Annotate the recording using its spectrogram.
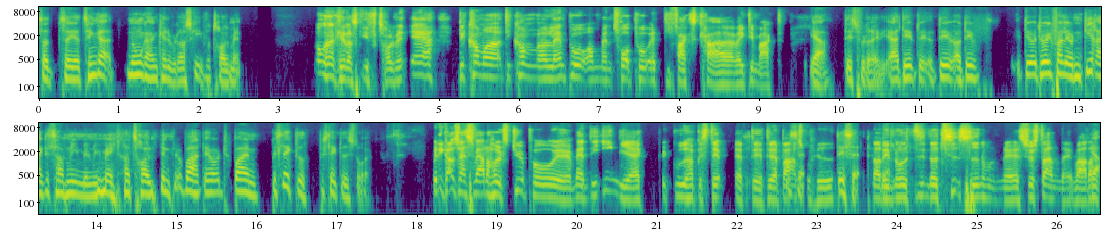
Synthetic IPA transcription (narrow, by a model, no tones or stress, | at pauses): sɒ̽sɒ̽jɑ̈ɪt͡sʰeŋɡ̥ɐæno̝ːn̩ɡ̥ɑ̈ŋəkʰæɾ̥e̝ʋelɒ̽sːɡ̥e̝̰ːfɒ̽t͡sʰʁɒ̽lmen̰ | noːn̩ɡɑ̈ŋkʰædɾe̝ɒsɡ̥e̝̰ːfɒ̥t͡sʰʁɒ̽lmenjæjæd̥e̝kʰɒ̽m̰ɐd̥e̝kʰɒm̰ɐlænb̥ʰɔɒ̽mːænt͡sʰʁo̝ɐ̰pʰɒ̽æd̥̚ifɑ̈ɡ̥d̥i̥sɡ̥hɑ̈ʁeɡ̥̚d̥imɑ̈ɡ̥̚d̥ | jæd̥e̝æɐse̥føliʁɛ̰ɡ̥̚d̥ḭjʔæd̥e̝d̥ed̥e̝ɒ̽d̥e̝ | d̥e̝d̥e̝ʋe̝ɡ̥fɒ̽lɛːʊd̥end̥iʁaɡ̥̚d̥əsɑ̈mn̩lḭːn̩mel̰m̩imenɑt͡sʰʁɒ̽lmend̥eb̥ɑ̈ːd̥e̝d̥e̝b̥ɑ̈ːe̝nb̥e̝sleɡ̥̚d̥ð̩ˠb̥e̝sleɡ̥d̥ð̩ˠhisd̥o̝ɐ̰jə | mend̥ekʰæɒ̽sʋæːɐsʋæɐ̰d̥ɒɦɒ̽ləsd̥yɐ̰pʰɒ̽øʋæd̥e̝ʔe̝̰ːnliæɐ | ɡ̥uð̞ˠhɑ̈b̥e̝sd̥em̰d̥æd̥d̥e̝d̥æɐb̥ɑ̰̈ːnsɡ̥uɦeːð̩ˠd̥e̝æɐsæn̰d̥nɒɾ̥e̝nɔːð̩ˠnɔ̽ːð̩ˠt͡sʰið̞̰ˠsiːð̞ˠn̩hunøsøsd̥ɐnʋɑ̈ɾ̥ɑ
